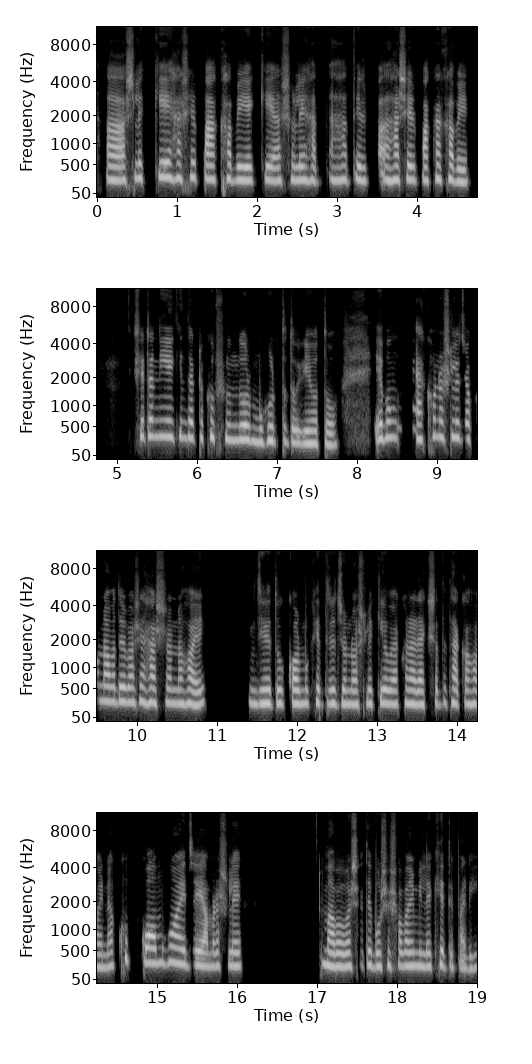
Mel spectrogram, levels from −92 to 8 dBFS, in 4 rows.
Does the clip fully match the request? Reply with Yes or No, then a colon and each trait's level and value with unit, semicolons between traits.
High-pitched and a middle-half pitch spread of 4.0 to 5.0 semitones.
No: high, 240 Hz; average, 2.7 semitones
